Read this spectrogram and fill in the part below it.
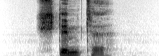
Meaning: inflection of stimmen: 1. first/third-person singular preterite 2. first/third-person singular subjunctive II
- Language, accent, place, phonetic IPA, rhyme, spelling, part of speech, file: German, Germany, Berlin, [ˈʃtɪmtə], -ɪmtə, stimmte, verb, De-stimmte.ogg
